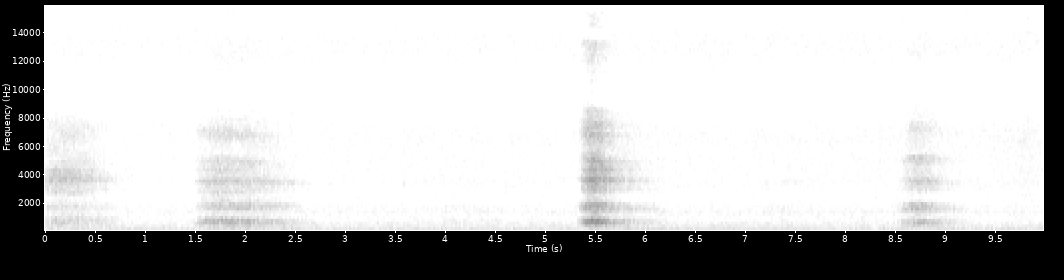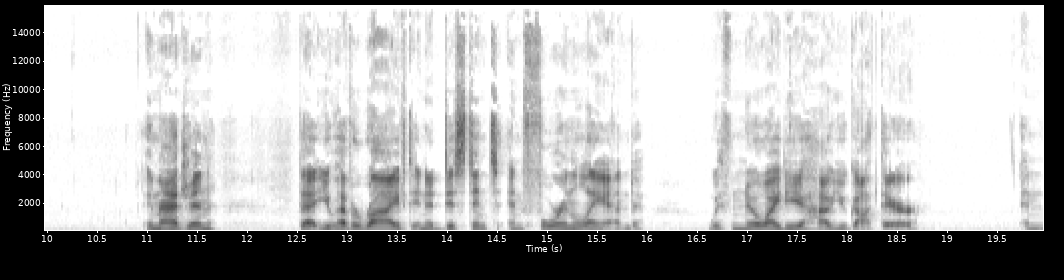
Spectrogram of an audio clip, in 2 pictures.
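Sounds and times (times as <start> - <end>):
slow deep breaths: 0.0 - 2.8, 4.0 - 6.4, 8.5 - 9.3, 11.7 - 12.5, 16.0 - 16.6
faint steady hum: 0.0 - 19.9
speech: 11.0 - 11.8, 12.5 - 16.0, 16.6 - 18.8, 19.7 - 19.9.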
